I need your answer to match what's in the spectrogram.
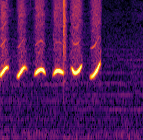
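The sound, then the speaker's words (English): A dog catcher in an alley whistles six short, evenly spaced notes in quick succession, each a bright mid-pitched chirp, clear with no talking. “He whistles.”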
